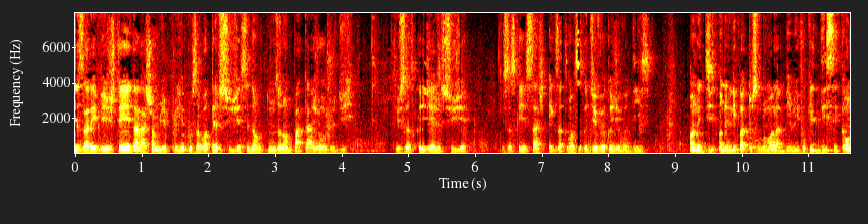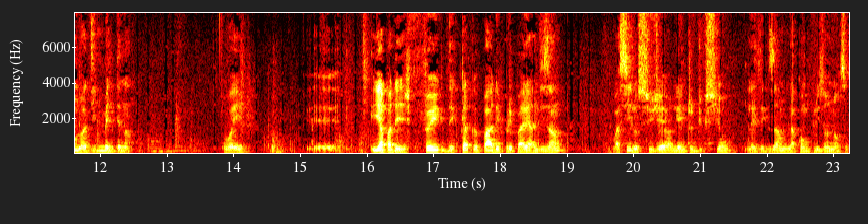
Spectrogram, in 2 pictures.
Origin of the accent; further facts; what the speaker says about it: Cameroon; nous venons du Cameroun.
